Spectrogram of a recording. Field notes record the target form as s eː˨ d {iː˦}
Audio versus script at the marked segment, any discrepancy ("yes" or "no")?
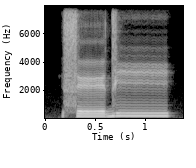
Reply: no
